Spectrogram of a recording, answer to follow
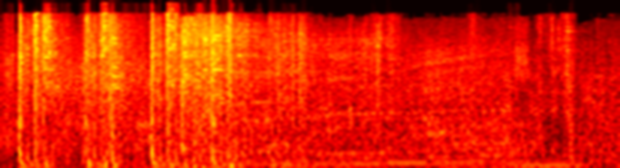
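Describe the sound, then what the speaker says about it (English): Rapid gunfire in the Apex Legends battle royale, with a few sharp shots up front and then a steadier rattle of fire and vehicle-like rumble, loud and close, mixed with game sounds. "I shot at an enemy."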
